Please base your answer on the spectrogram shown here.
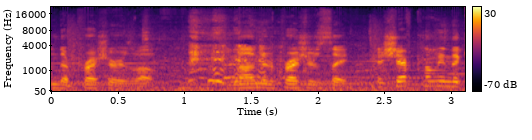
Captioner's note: laughs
